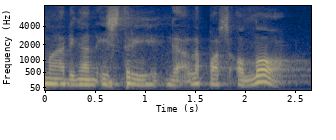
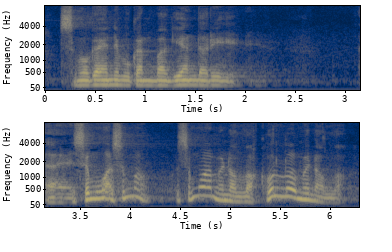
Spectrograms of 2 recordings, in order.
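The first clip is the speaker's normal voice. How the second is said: ordinary talk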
